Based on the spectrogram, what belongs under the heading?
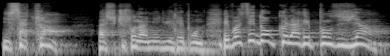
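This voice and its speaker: A man preaching a sermon in church, telling a story vividly and acting out the shouted lines, often repeating words and restarting. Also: high voice, sing-song, fairly quick, breathy edge.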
